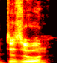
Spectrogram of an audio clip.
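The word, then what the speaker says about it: DAZN: Are you aware of the channel that's spelled D A Z N? Uh, Don. Oh, well, there you go. Yeah, Don. I didn't know was pronounced that.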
